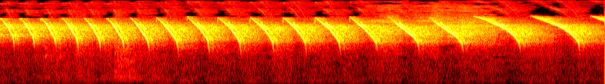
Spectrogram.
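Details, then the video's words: Belgian canary song of loud, high, down-slurred notes repeated about six times a second, spacing slightly widening toward the end. "espetacular canto canário belga"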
